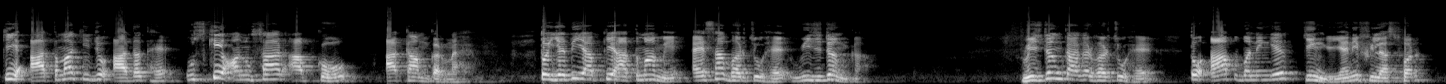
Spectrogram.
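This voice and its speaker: A man's voice: high-pitched, animated, takes it slowly, fairly bright tone, lo-fi sound. A man teaching an exam-prep lecture. He explains step by step, repeats key terms and keeps checking in with "है ना?".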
